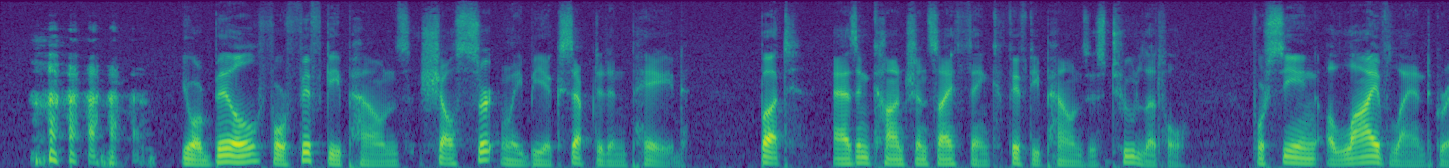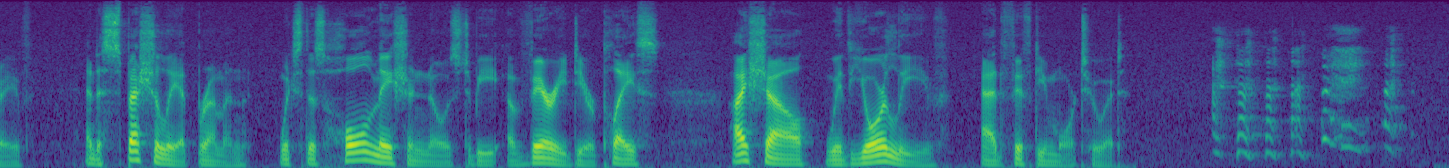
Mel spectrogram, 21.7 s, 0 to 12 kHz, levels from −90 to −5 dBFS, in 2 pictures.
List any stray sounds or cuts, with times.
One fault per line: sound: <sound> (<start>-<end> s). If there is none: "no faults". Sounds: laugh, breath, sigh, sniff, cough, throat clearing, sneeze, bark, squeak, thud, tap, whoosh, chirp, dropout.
sound: laugh (0.2-1.2 s)
sound: laugh (19.9-21.5 s)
